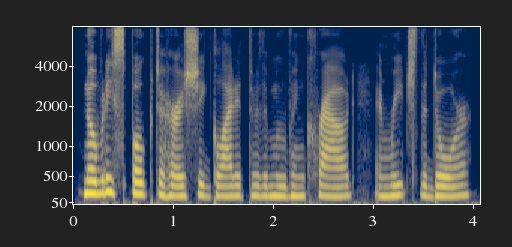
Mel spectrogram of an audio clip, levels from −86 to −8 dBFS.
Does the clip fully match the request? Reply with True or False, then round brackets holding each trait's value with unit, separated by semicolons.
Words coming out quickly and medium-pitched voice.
True (220 wpm; 170 Hz)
